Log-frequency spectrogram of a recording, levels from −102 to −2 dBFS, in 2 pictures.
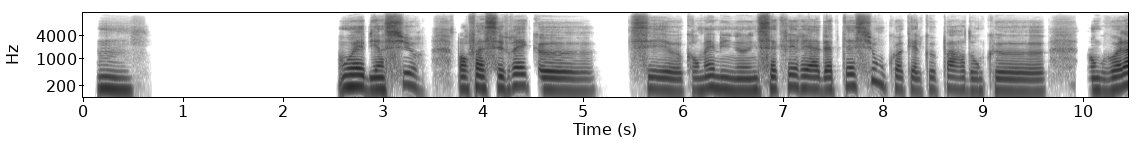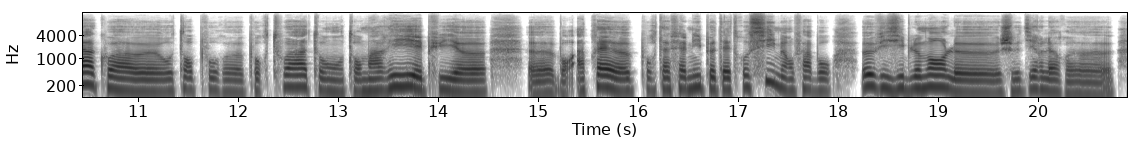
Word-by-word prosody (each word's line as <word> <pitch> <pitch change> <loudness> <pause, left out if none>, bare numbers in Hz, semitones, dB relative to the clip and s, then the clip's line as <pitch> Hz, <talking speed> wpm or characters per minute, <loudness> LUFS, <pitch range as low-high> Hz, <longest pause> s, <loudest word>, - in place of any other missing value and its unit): Mmh 165 -2 -2
mh. 155 - -16 1.9
Ouais, 190 +1 +4
bien 165 +1 +1
sûr. 195 -1 +4 0.3
Bon 170 - +1
enfin, 175 +1 +2
c'est 175 +1 +6
vrai 200 +4 +1
que 155 -3 -1 0.4
c'est, 160 -2 0
heu, 145 -1 -2
quand 155 0 -8
même 175 +1 -1
une, 160 -2 -3
heu, 150 0 -1
une 155 +1 -3
sacrée 170 +4 +3
réadaptation, 175 - 0
quoi, 170 -2 -5
quelque 160 0 -7
part, 160 0 -5
donc, 150 +1 -10
heu, 145 -1 -3 0.4
donc 155 0 -4
voilà 205 +8 +5
quoi, 160 -5 +1
heu. 145 -1 0
Autant 145 +3 -4
pour, 150 -1 -9
heu, 135 -1 -5
pour 145 0 -9
toi, 190 0 +1
ton 145 -5 -5
ton 140 +1 -4
mari 175 +6 +2
et 165 - +4
puis, 155 -1 -1
heu 135 0 +2 0.4
heu, 130 +1 -1
bon 125 - -6
après, 175 +4 +4
heu, 145 0 +1
pour 155 -2 -10
ta 160 -1 -2
famille 170 +3 -2
peut-être 160 0 -2
aussi, 225 +6 +4
mais 170 - -2
enfin 155 +2 -3
bon, 145 -1 -6 0.3
eux, 195 - +6
visiblement 175 +1 +2
le 135 -3 0
je 140 +1 +6
veux 145 - -6
dire 165 +2 -3
leur, 140 -3 -2
heu 120 - -5
160 Hz, 170 wpm, -25 LUFS, 145-175 Hz, 1.9 s, c'est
